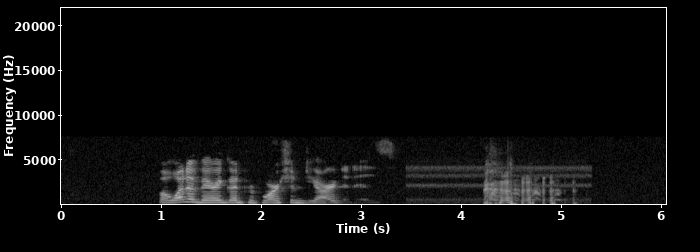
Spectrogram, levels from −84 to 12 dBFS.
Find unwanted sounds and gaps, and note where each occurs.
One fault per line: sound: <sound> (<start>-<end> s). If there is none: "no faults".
sound: laugh (4.2-5.2 s)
